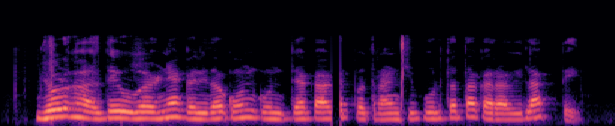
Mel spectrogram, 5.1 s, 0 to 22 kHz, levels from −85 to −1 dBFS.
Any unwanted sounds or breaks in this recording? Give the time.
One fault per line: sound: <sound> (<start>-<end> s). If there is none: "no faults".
sound: dropout (2.8-2.8 s)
